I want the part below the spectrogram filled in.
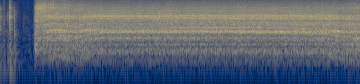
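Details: Hoover Turbopower upright vacuum with smashed trunnion: after switch-on a harsh hissy roar with faint wavering whistle stays steady; motor sounds rough and terrible, cause unclear.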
